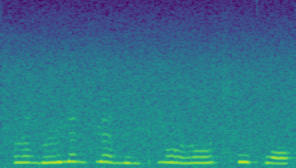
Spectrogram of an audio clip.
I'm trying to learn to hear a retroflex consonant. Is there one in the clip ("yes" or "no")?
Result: yes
